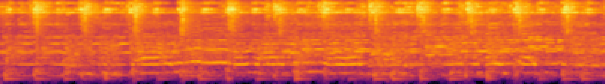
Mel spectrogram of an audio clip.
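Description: Live Bengali village folk song: a man sings through a microphone and small amplifier, backed by an electronic keyboard, a drum and jingling hand percussion keeping a steady beat of about two to three strikes a second.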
